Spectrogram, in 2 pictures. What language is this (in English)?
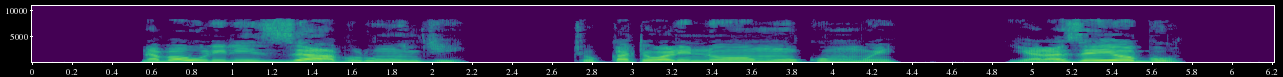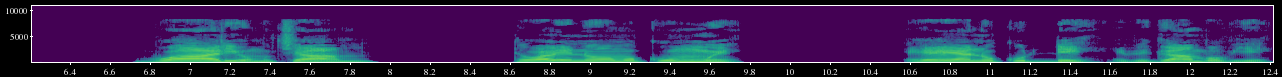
Ganda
